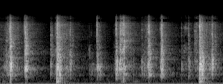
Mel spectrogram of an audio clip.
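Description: Plastic bolt and mechanism of a Buzzbee Air Warriors Predator toy dart blaster being worked by hand: about five sharp plastic clicks and clacks spread over two seconds.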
